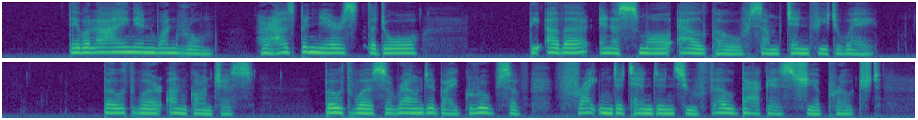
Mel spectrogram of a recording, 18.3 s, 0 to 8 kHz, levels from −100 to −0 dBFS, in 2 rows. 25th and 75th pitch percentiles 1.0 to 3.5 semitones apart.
Yes: average, 2.9 semitones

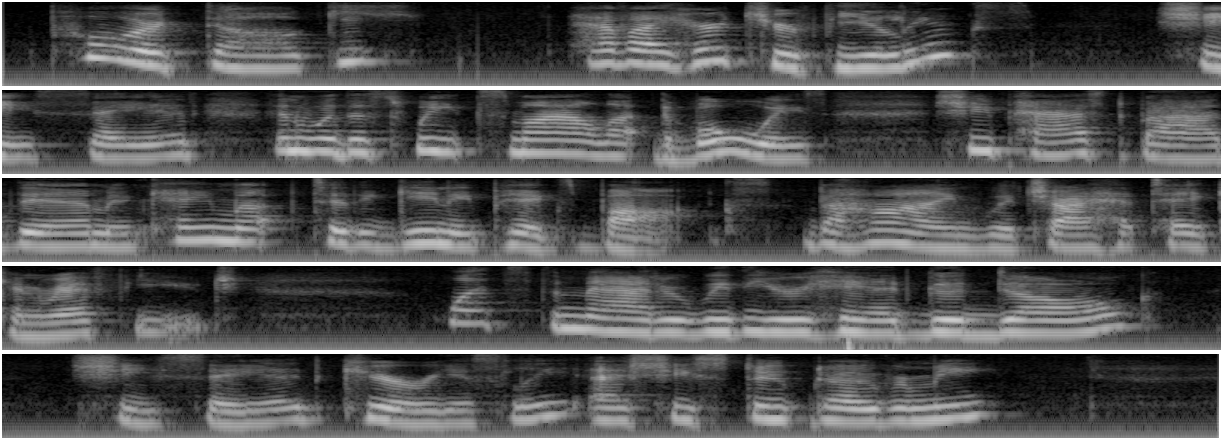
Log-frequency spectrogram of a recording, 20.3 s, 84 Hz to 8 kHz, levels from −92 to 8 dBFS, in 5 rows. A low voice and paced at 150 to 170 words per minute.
No: high, 220 Hz; average, 155 wpm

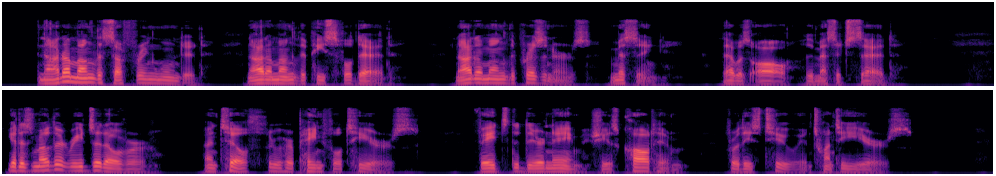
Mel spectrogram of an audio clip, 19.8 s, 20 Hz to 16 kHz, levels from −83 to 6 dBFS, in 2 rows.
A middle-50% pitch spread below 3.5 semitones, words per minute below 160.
No: average, 4.6 semitones; average, 140 wpm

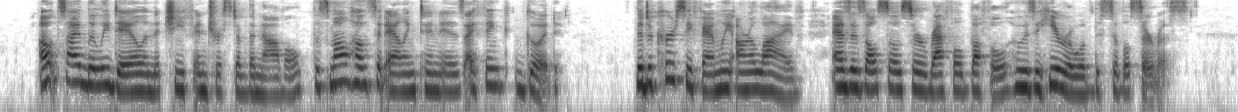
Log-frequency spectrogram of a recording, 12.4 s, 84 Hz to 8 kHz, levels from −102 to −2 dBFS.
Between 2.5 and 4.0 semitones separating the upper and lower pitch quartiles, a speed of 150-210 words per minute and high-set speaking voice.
Yes: average, 3.4 semitones; average, 190 wpm; high, 210 Hz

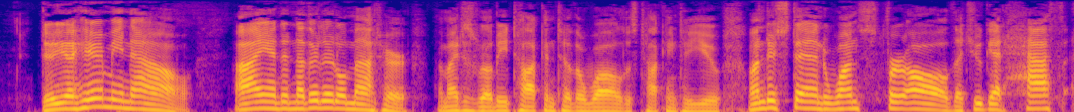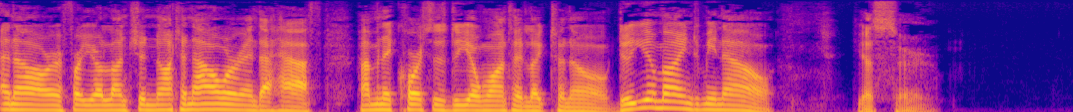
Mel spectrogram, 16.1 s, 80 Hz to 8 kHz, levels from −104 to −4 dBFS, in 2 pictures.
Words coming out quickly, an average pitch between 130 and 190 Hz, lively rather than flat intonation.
Yes: fast, 225 wpm; low, 135 Hz; wide, 5.7 semitones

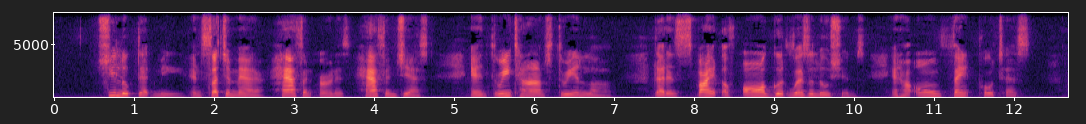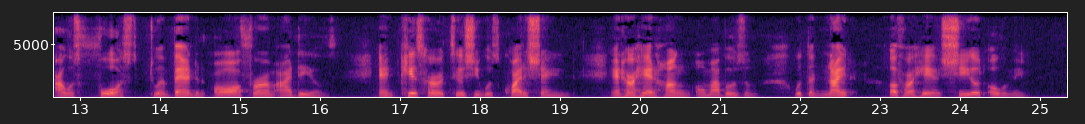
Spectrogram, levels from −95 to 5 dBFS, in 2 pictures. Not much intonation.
No: average, 4.3 semitones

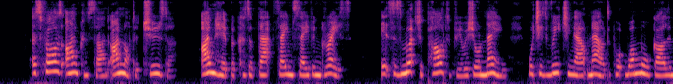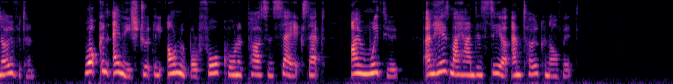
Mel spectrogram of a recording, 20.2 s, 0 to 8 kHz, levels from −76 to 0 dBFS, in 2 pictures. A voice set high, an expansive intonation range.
No: high, 235 Hz; average, 3.8 semitones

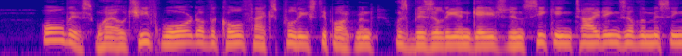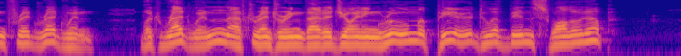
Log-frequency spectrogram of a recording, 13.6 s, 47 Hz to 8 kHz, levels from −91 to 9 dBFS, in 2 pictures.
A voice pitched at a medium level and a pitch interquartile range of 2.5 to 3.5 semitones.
Yes: medium, 145 Hz; average, 2.9 semitones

